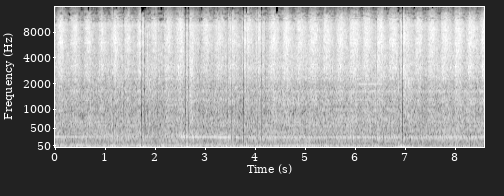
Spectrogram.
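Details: Arriva Yorkshire Alexander Dennis Enviro 200 bus 1065 (YJ09 CVD), recorded on board on service 283 from Bradford to Batley: a heavy diesel drone with a rapid, steady rattling pulse. A loud vibration somewhere in the bus, source unknown.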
